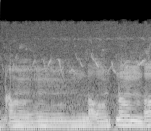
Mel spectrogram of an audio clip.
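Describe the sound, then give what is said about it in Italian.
A voice imitates music with the mouth, humming the melody of a song the speaker is still writing on a sustained, repeated "bom" syllable at steady pitches, fairly loud, with a brief break before the last notes. “è la musica, la faccio con la bocca adesso.”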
